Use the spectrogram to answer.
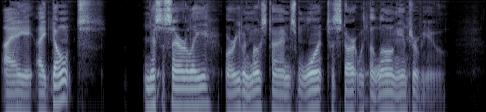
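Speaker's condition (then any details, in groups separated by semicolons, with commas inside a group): Cleft lip and palate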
